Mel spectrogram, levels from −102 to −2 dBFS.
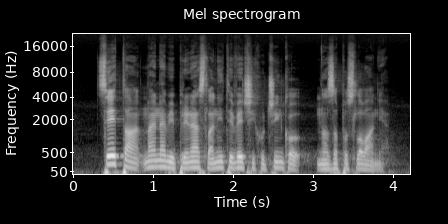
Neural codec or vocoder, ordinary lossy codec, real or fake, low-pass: none; none; real; none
